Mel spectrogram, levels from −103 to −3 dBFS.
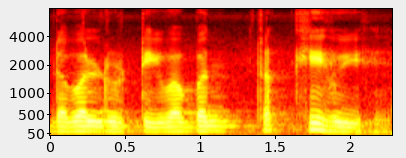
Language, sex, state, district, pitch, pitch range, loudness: Hindi, male, Uttar Pradesh, Lucknow, 110 Hz, 110-115 Hz, -17 LUFS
